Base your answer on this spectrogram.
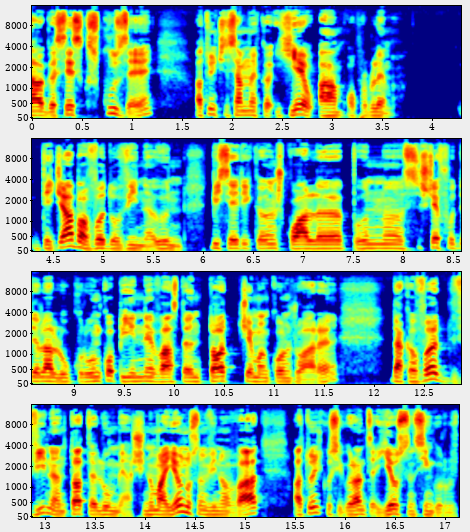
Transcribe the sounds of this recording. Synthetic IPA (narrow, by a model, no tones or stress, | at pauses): aɡəse̞skskuze̞ | at̪unt͡ʃɨnseamnəkəje̞wamo̞̰pɾo̞ble̞mə | d̪e̞d͡ʒabavəd̪o̞vinəɨnbise̞ɾikəɨnʃkoaləɨnʃe̞fud̪e̞lalukɾuɨŋko̞pijɨnːe̞vast̪əɨnt̪ot̪̚t͡ʃe̞məɨŋko̞nʒuaɾə | d̪akəvəd̪vinəɨnt̪oat̪əlumea̰ʃinumaje̞wnusunvino̞vat̪ | at̪unt͡ʃʲkusiɡuɾant̪sə̰je̞wsunt̪siŋɡuɾul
